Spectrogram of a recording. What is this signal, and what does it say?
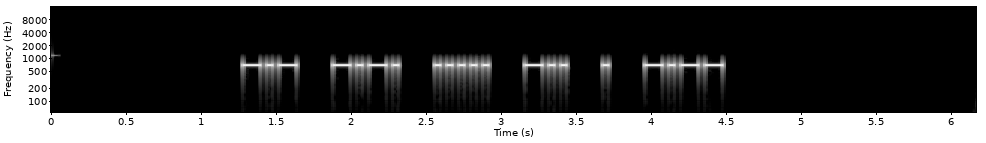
Morse code, heard as a keyed tone, about 30 wpm, spaced as for 22 wpm, 700 Hz. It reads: KC5DEY
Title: USA Call Signs - 6 Characters - 2x Character Spacing - 30wpm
